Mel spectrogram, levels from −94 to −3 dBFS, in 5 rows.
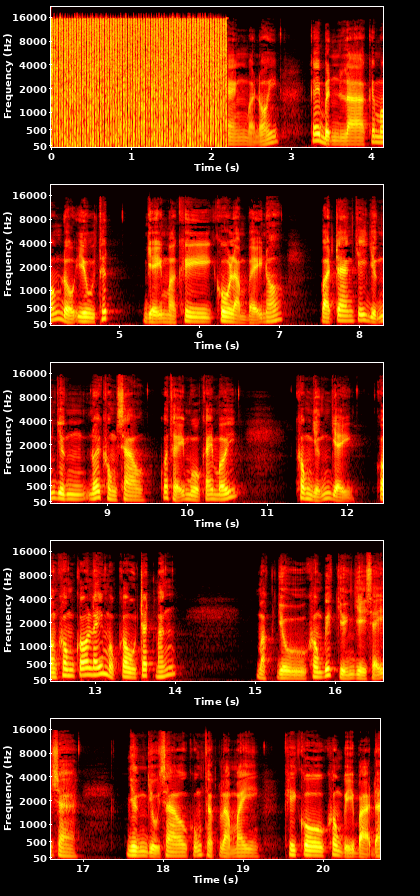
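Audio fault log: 0.00 to 2.21 s, compressed stream played as audio: an AC-3 bitstream is treated as plain samples, so the opening is very loud chattering static. Noise bursts about 13.3 ms long repeat 31.25 times a second, and each gap is dead silence. A spectrogram shows broadband vertical stripes, and the waveform looks like a comb of tall blocks.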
